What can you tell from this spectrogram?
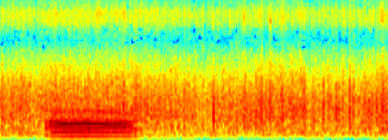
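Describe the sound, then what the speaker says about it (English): Rain patters steadily on a tent during a weekend camping trip in Norfolk, a dense, even hiss of drops close overhead, with a brief hum from a voice near the start. "That's rain."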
